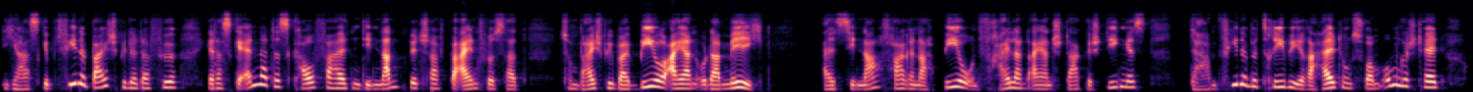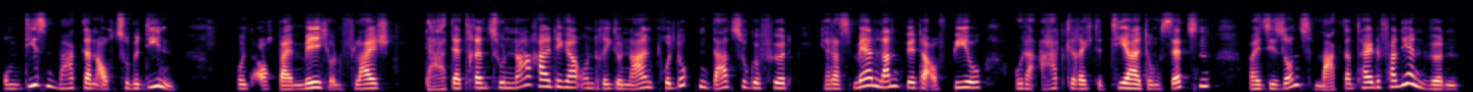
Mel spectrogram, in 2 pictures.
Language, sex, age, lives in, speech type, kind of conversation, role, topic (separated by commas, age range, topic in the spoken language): German, female, 45-49, Germany, read, expert-assistant, expert, Warum stellen immer mehr Landwirte auf nachhaltige Landwirtschaft um?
